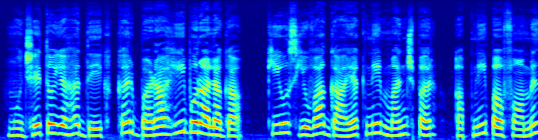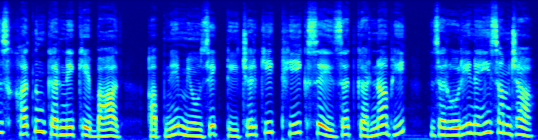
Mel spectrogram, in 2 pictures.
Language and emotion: Hindi, sad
